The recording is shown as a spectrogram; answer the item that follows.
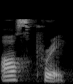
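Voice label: "osprey", English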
